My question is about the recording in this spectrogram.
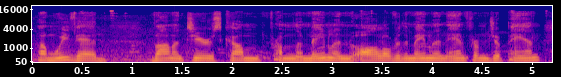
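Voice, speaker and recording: A man tournament director answering questions in an interview. His voice sits slightly high, and he keeps pausing with ums as he speaks. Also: little pitch movement, dark tone, a little hiss or hum. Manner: halting, with frequent ums.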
